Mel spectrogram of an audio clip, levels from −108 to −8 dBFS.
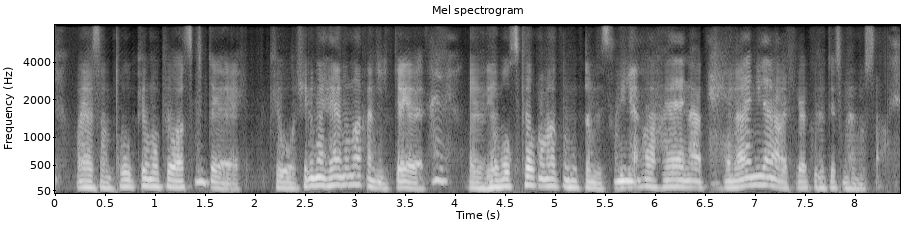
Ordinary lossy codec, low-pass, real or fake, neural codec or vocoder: none; none; fake; codec, 16 kHz, 1 kbps, FreqCodec, smaller model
